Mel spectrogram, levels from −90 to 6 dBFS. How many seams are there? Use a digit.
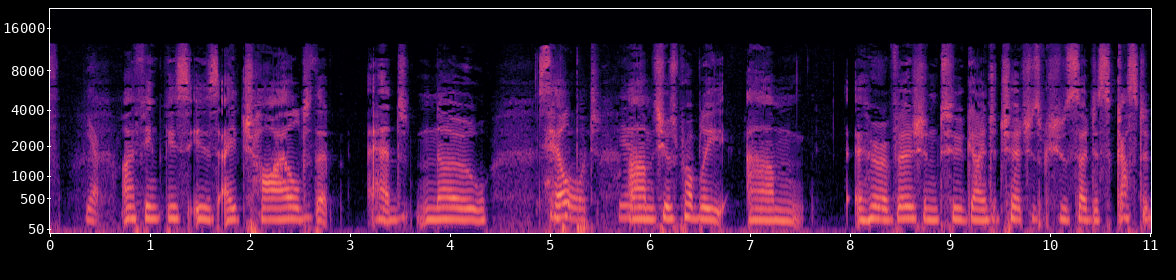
1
